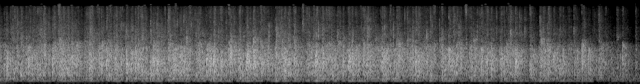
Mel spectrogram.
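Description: Audience applause welcoming authors at an Edinburgh event: steady, dense clapping that holds at an even, fairly loud level for about six seconds and tails off slightly at the end, with no voices.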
